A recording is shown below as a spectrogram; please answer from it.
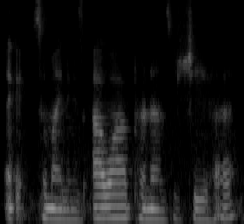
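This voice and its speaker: A woman giving a brief, halting share on a video call. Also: extremely low pitch, level tone, darkish tone. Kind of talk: casual online group check-in.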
